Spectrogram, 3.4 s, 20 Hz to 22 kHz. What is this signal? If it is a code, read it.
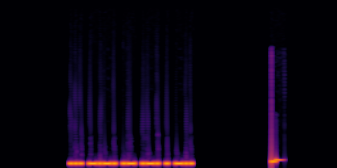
Morse code, heard as a keyed tone, about 50 wpm, 700 Hz. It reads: SCARED
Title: Sentences from Top 700 Words - New Word Drill - 50wpm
